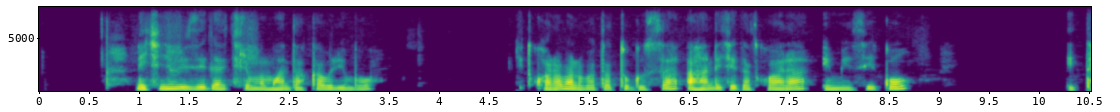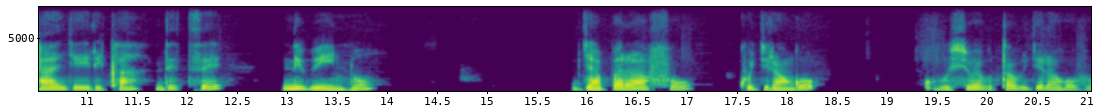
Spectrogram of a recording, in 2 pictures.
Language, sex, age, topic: Kinyarwanda, female, 25-35, government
